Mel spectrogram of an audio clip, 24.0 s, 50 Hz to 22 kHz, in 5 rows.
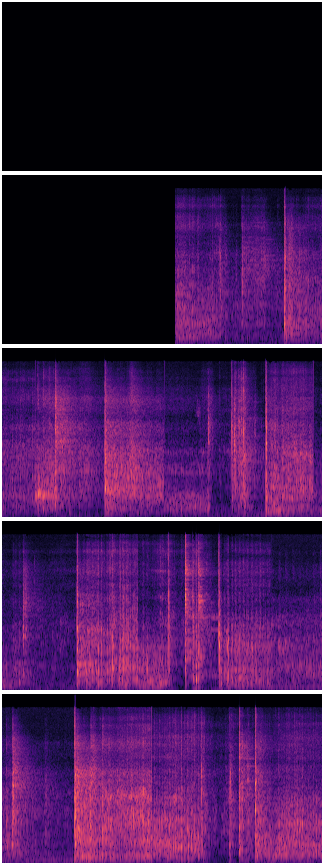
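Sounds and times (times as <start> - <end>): skateboard clacks: 7.4 - 24.0
skateboard wheels rolling on concrete: 7.4 - 24.0.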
